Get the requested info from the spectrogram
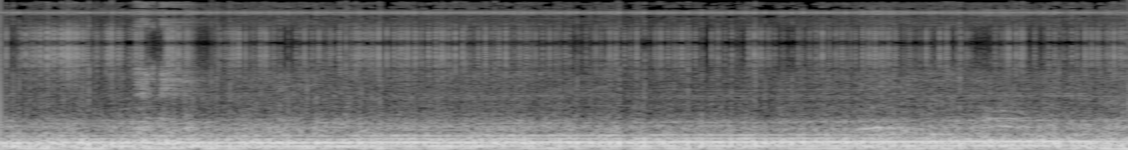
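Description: Car engine running steadily at low speed, heard from inside the cabin as an even low drone that does not rev up or down.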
